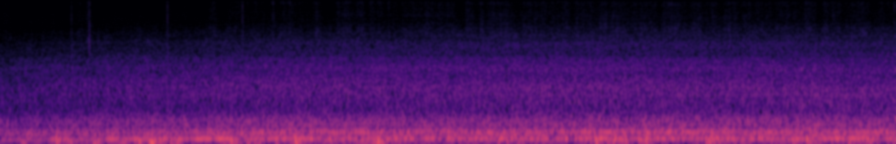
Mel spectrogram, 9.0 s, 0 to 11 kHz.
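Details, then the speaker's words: Vintage early-to-mid-1980s Lakewood P-223 20" three-speed box fan with a McMillan motor, running smoothly on medium: a steady loud rush of air over a low motor hum, louder than low. "turn it up to medium it's going to start to get loud"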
